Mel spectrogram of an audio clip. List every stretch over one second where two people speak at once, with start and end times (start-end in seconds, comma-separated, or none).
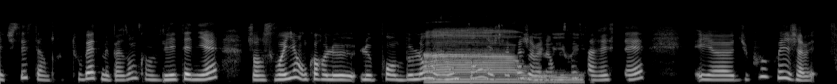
4.2-5.8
